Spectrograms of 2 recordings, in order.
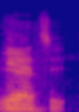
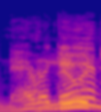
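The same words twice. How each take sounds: First: The R sounds are dropped, syllables run together. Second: Every syllable and R sound is fully pronounced. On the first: This is how locals say it. "All those R's and all that is just" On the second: This is how an outsider says it. "But I pronounce every syllable"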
